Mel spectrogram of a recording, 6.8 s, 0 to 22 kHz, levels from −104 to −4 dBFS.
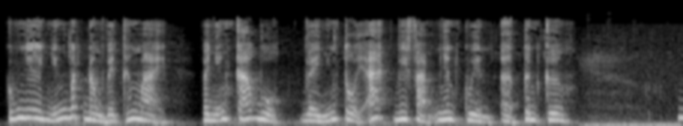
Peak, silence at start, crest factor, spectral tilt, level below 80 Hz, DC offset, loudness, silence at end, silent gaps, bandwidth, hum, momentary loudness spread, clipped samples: -12 dBFS; 0.05 s; 18 dB; -4.5 dB/octave; -50 dBFS; under 0.1%; -31 LUFS; 0 s; none; 12.5 kHz; none; 19 LU; under 0.1%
